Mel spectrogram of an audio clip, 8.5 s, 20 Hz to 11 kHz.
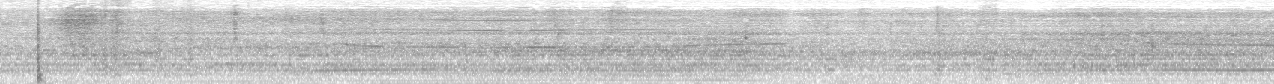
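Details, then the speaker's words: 2011-2023 Ford Super Duty diesel, one month after cold-side and hot-side turbo pipe install: thin whine/whistle rising and falling with throttle from front driver's side center, over low diesel rumble; loose hot-side pipe clamp at turbo, fixed by tightening. "You know, it kind of came from that area right in front of the driver's side, kind of center, make this little whine whistle sound."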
